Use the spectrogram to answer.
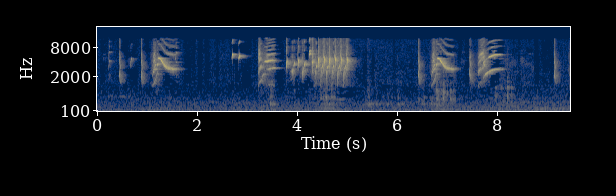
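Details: European goldfinch song in broken phrases: quick high chirps and swept notes, a buzzy rattling trill around four to five seconds, then bright twittering bursts with quiet gaps between them.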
